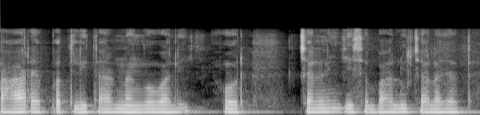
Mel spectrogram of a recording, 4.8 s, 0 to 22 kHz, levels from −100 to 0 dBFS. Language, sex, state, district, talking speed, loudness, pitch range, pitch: Hindi, male, Jharkhand, Deoghar, 100 wpm, -19 LUFS, 115-120 Hz, 120 Hz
